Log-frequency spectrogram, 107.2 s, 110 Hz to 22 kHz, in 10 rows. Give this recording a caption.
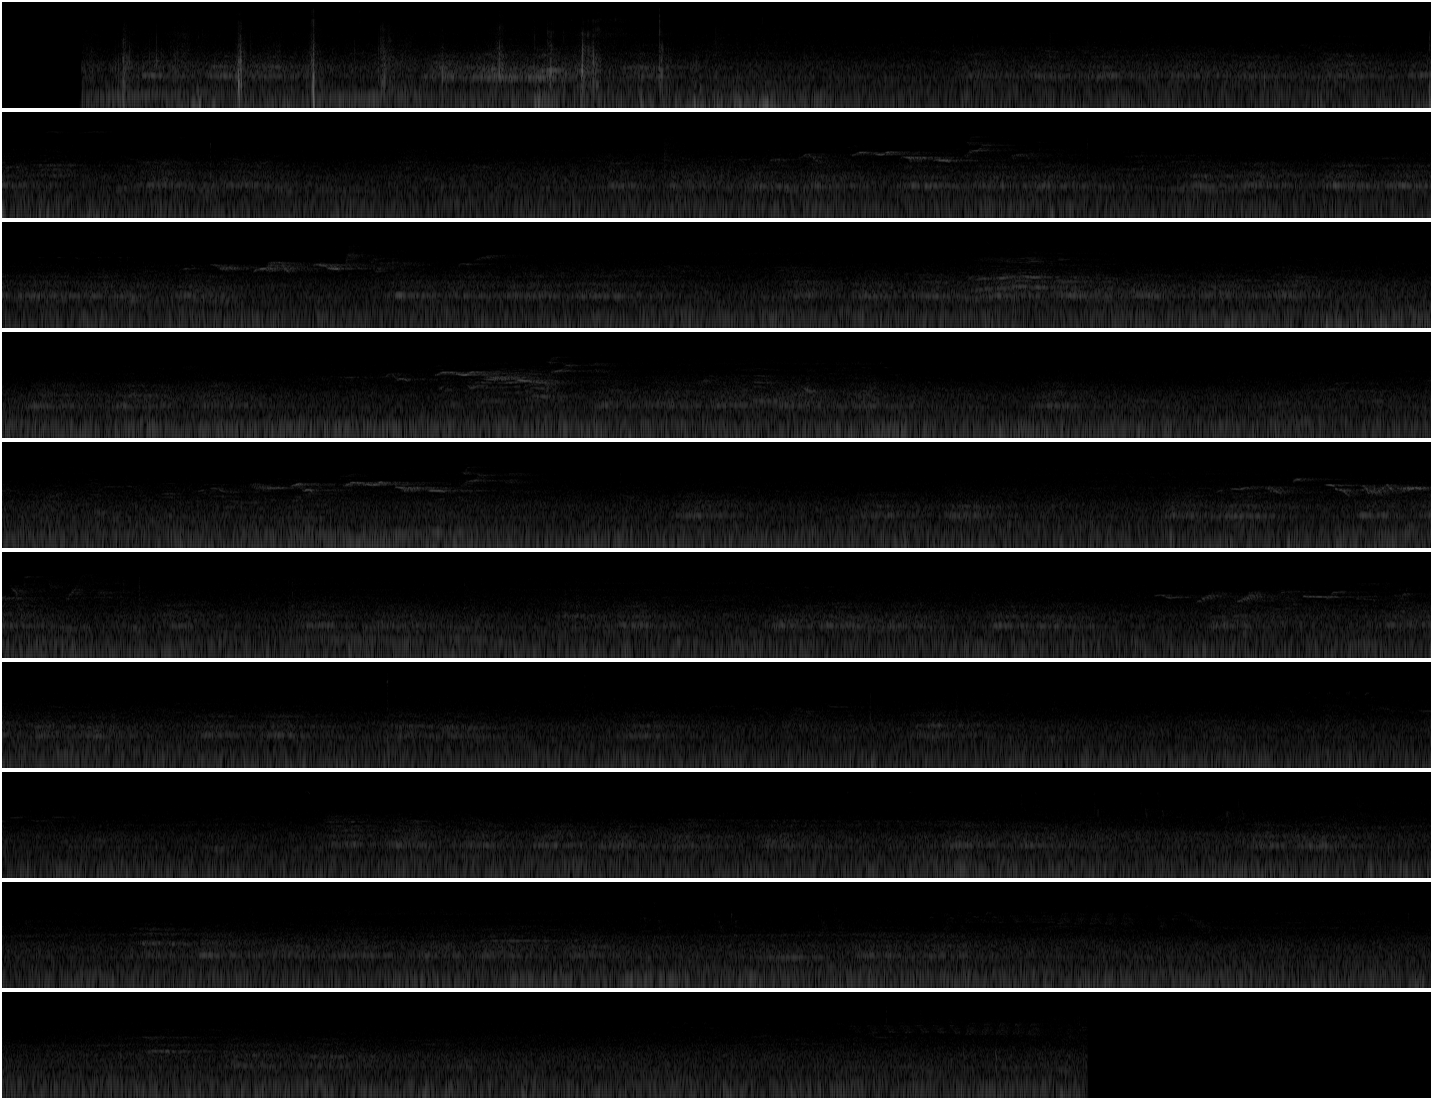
atmosphere - exteriour park 2
Pleasure ground in centre of Prague: birds, dogs, trees...
exterior, park, pleasureground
